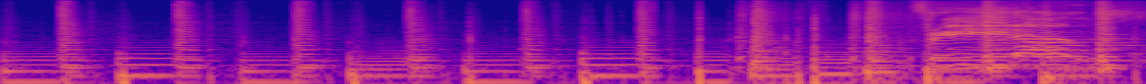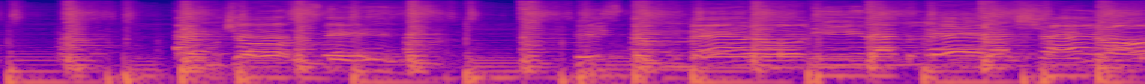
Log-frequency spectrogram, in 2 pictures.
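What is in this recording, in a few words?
jingle Romanian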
